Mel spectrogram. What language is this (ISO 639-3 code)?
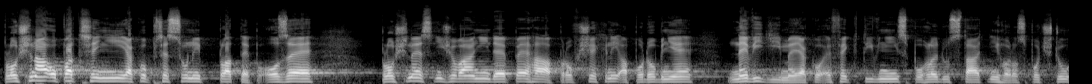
ces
